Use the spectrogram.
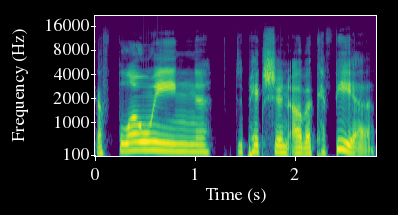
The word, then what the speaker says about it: keffiyeh: Okay, so there's one car that's a Cybertruck with I've never figured out how to pronounce it. It's keffiyeh.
